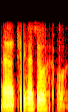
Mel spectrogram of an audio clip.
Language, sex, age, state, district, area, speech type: Bengali, male, 30-45, West Bengal, Kolkata, urban, conversation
